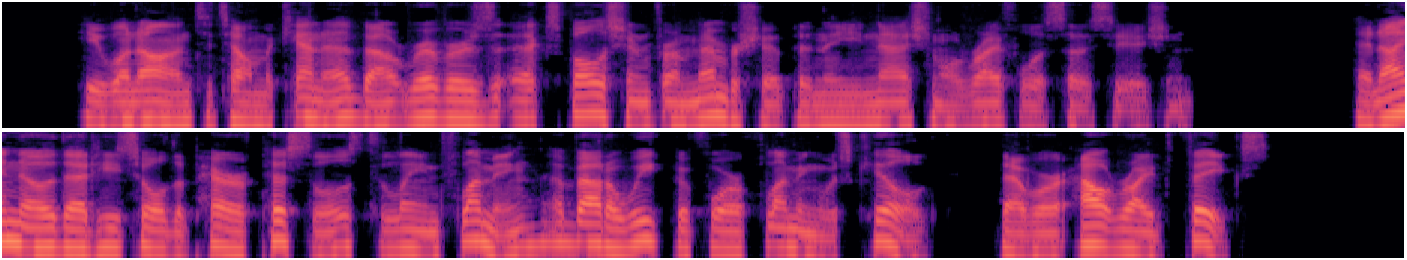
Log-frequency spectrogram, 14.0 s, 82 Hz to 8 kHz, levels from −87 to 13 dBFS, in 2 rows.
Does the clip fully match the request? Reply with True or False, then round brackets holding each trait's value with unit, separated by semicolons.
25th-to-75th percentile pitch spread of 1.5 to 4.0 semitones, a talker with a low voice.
True (3.5 semitones; 115 Hz)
